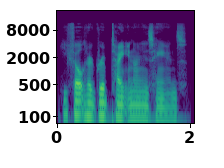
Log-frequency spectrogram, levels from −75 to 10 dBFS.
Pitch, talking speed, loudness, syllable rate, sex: 85 Hz, 230 wpm, -19 LUFS, 4.8 syllables/s, male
